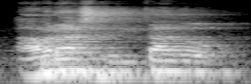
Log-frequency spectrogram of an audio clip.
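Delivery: normal talking voice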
